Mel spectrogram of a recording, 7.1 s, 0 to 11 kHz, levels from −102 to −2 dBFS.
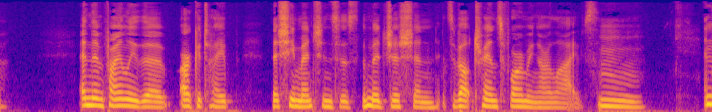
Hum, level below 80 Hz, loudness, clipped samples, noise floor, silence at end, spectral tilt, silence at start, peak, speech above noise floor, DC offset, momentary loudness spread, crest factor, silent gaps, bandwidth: none; -46 dBFS; -20 LUFS; under 0.1%; -64 dBFS; 0 s; -5.5 dB/octave; 0 s; -2 dBFS; 45 dB; under 0.1%; 9 LU; 18 dB; none; 11 kHz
